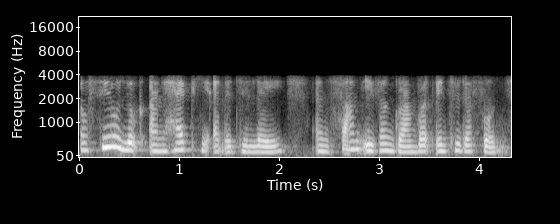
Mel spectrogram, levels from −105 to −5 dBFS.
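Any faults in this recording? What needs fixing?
Across the whole clip the speech sounds rough and faintly synthetic, with nothing above about 3.8 kHz, so sibilants are dull and the top end is missing. This is G.729 codec damage, plainly audible, and the character fits G.729A at 8 kbit/s. The codec discards the waveform and rebuilds each 10 ms frame from a vocal tract filter, a pitch predictor and a few pulses per half-frame, which leaves this buzzy, band-limited texture. To prevent it, record or route the call with a wideband codec such as G.722 or Opus instead of G.729.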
